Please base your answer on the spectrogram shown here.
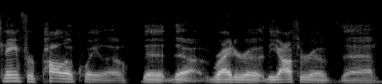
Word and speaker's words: Coelho: reorganizing it and that became the it's it's pronounced qu quo Medallion it's spelled Coelho um but it's named for Paulo quo the the writer of the author of the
